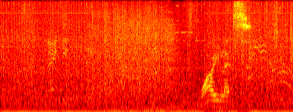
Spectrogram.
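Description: A gun fires rapid shots.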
